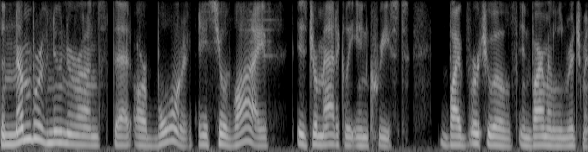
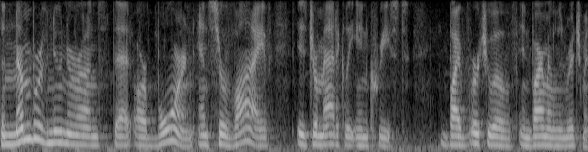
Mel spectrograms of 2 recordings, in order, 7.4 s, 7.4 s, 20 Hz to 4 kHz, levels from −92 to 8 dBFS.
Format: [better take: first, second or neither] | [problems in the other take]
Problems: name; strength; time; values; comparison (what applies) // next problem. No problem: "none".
second | noise reduction (neural diffusion model UNIVERSE++)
